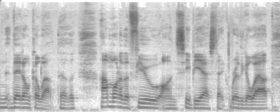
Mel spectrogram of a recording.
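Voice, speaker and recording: Fairly quick and medium in pitch, a man's dark, mellow voice carries an American accent and ordinary pitch variation. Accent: Brooklyn accent, toned down a little. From Brooklyn, New York. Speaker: radio DJ. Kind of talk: casual interview chat. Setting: TV studio.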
